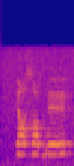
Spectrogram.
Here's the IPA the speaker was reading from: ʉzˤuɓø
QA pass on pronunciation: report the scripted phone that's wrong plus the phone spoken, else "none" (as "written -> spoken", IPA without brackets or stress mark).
ɓ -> b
